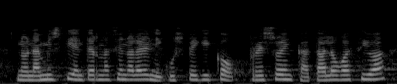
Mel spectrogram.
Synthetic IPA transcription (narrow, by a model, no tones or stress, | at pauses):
no̞namist̪iaint̪e̞ɾnasio̞nalaɾe̞nikuspe̞ɣiko̞pɾe̞so̞e̞ŋkat̪alo̞ɣ̞asio̞a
